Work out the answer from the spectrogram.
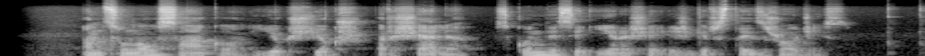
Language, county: Lithuanian, Utena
